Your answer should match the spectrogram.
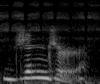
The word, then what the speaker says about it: ginger: We have gin. That's a closed syllable there, so it's a short sound. Ger. J-er. So this would be an R-controlled syllable. Ginger. You have an I making the G say it soft sound and an E making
